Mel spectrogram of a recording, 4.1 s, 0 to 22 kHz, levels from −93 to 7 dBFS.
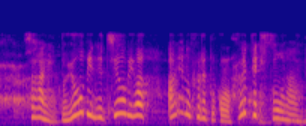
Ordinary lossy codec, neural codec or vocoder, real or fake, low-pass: Opus, 32 kbps; autoencoder, 22.05 kHz, a latent of 192 numbers a frame, VITS, trained on one speaker; fake; 7.2 kHz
